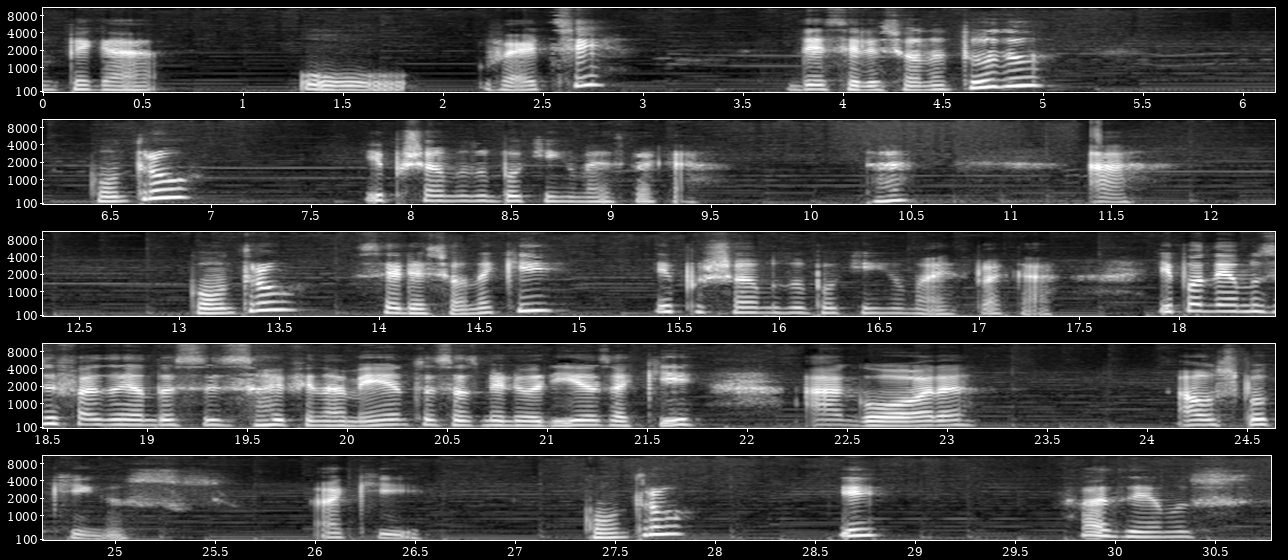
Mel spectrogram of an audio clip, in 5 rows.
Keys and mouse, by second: 2.4-5.7 middle drag, 4.2 a, 5.7-7.6 drag, 7.6 middle click, 7.9-9.9 drag, 9.9-13.3 middle drag, 11.3 a, 15.2 middle click, 17.4-21.0 middle drag, 20.4 Tab, 21.2 Tab, 23.7 a, 26.3 middle click, 28.9 middle click.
